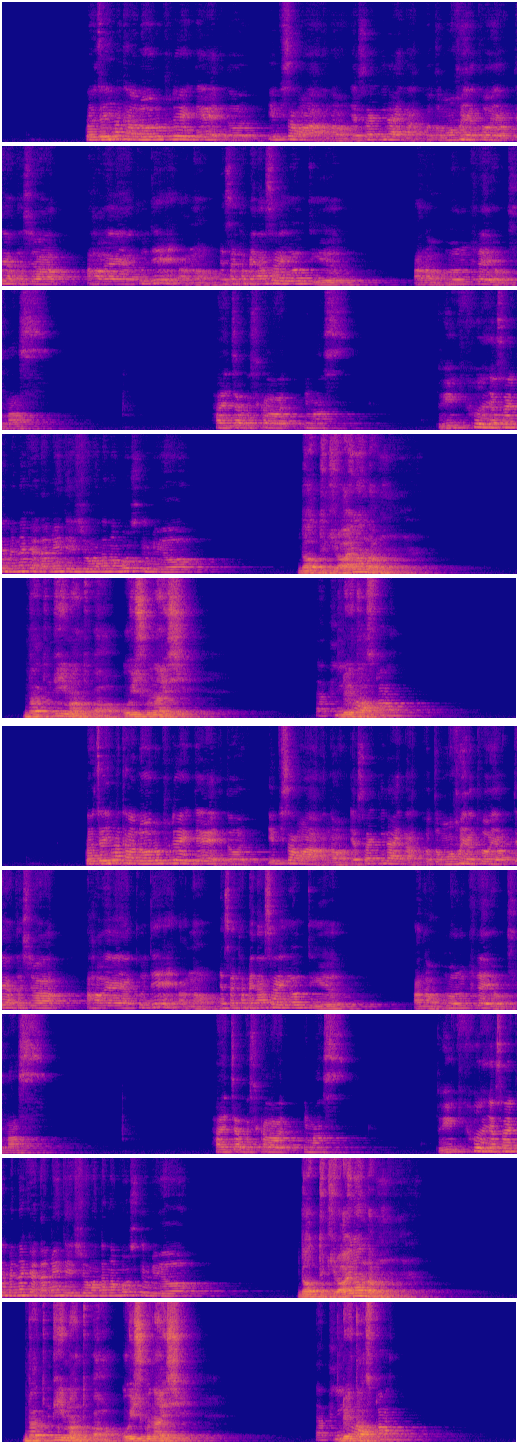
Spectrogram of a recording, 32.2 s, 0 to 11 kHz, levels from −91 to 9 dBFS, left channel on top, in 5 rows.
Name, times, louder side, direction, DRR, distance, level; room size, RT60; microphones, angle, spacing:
voice 1, 1.1-7.1 7.5-10.7 11.6-13.3 15.5-17.0 18.3-21.7 29.7-30.6, right 1 dB, 85° right, 0 dB, 0.6 m, -31 dB
voice 2, 23.0-24.4 26.0-28.1 29.9-30.4, right 2 dB, 45° right, 0 dB, 0.3 m, -24 dB
2.6 x 2.4 x 2.9 m, 1.2 s
head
